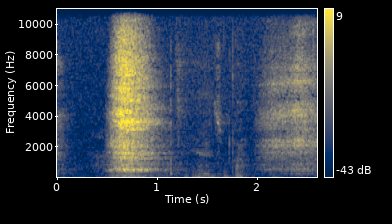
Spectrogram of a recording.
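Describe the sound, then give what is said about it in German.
Deep breathing in and out through the open mouth during a medical check-up. One loud, rushing breath swells and fades, and a softer breath follows later. “Und jetzt mal durch den offenen Mund mal bitte tief ein- und ausatmen.”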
